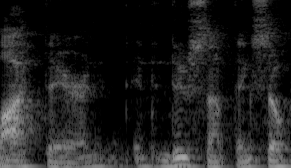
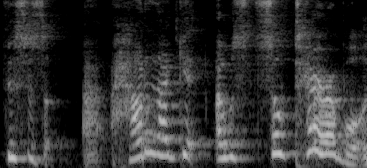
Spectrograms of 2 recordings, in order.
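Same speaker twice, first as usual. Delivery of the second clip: amazed disbelief; 11 semitones higher, 5 dB louder than usual. Retold or imitated. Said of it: "And I'm thinking".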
